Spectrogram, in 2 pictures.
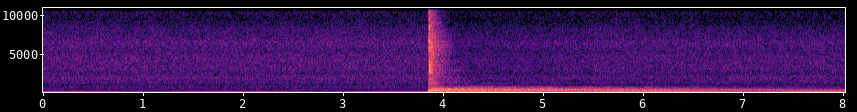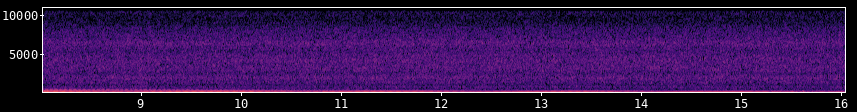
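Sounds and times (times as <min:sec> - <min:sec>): large bell ringing with deep hum: 0:03.8 - 0:16.0
wooden log striking bronze bell: 0:03.9 - 0:16.0.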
